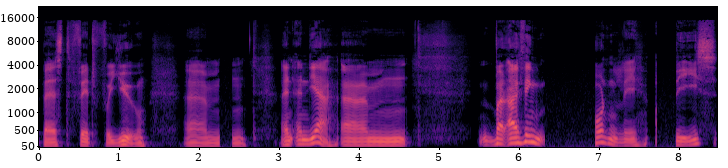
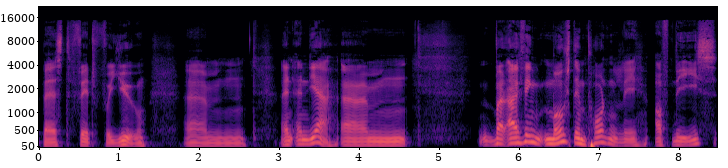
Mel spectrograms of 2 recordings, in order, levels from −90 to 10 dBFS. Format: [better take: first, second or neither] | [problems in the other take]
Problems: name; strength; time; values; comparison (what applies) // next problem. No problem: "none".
second | audio cutting out; at 2.5 s, at 6.5 s for 0.5 s and at 7.5 s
